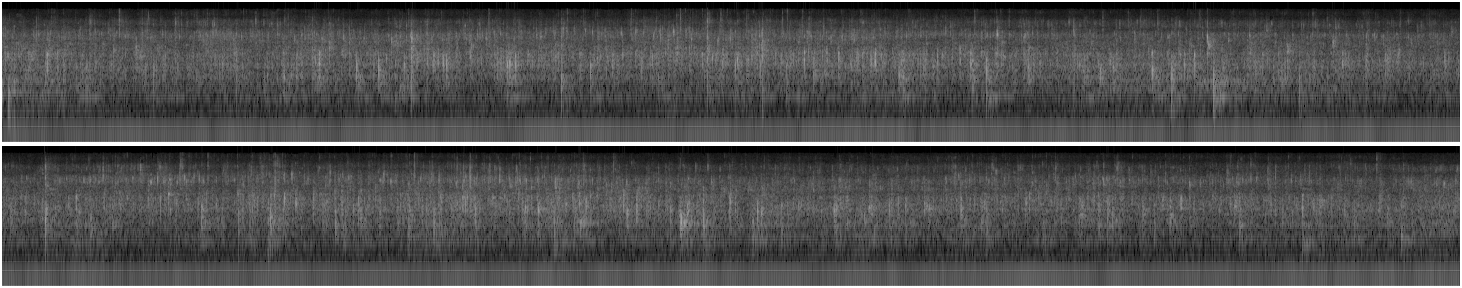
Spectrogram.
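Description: Coconut shrimp fry in hot oil, dropped in one at a time, giving a steady, dense sizzle and crackle with no talking.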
